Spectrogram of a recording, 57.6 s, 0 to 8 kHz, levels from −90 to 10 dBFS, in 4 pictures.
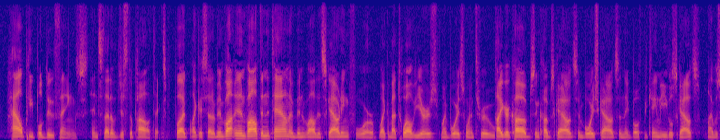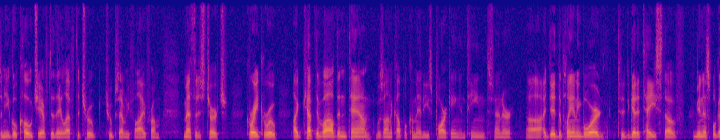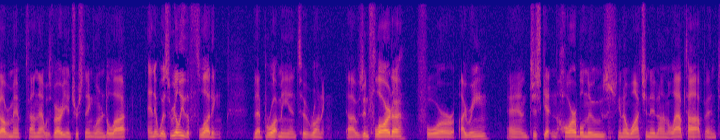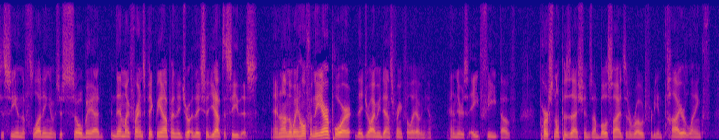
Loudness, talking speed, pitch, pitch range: -29 LUFS, 195 wpm, 105 Hz, 100-115 Hz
